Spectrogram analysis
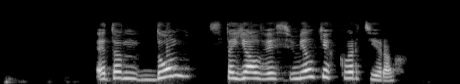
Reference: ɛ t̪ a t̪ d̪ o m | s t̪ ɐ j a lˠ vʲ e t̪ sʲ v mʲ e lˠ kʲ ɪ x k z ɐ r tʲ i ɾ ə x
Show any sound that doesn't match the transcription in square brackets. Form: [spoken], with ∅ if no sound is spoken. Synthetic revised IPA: ɛ t̪ [ə] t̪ d̪ o m | s t̪ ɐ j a lˠ vʲ e [∅] sʲ v mʲ e lˠ kʲ ɪ x k [v] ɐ r tʲ i ɾ ə x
